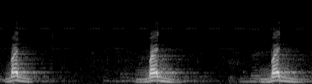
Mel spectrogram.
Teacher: dari segi suara, dia bersifat syiddah, artinya kuat tekanannya. Taunya dia kuat ketika dia sukun.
